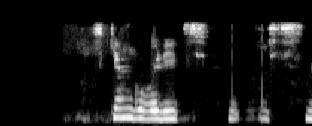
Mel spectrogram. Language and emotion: Russian, neutral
